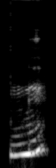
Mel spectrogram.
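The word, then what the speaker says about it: μ: stigma au passage la ce symbole que j'emploie avec non cluster se prononce mu c'est la lettre m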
